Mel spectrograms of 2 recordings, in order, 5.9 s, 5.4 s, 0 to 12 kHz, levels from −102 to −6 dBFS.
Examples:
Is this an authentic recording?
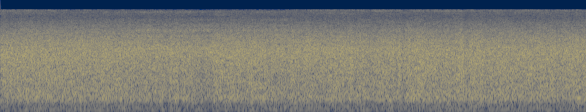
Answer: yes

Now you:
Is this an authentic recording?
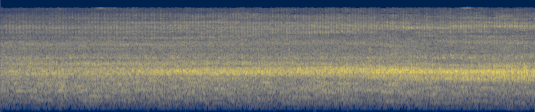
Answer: yes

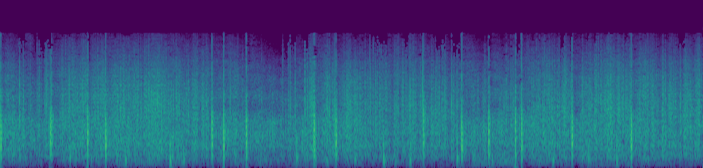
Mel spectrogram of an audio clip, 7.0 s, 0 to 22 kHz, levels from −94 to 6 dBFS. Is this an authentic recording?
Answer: yes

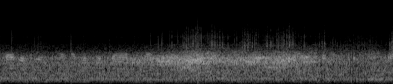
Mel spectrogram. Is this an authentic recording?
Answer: yes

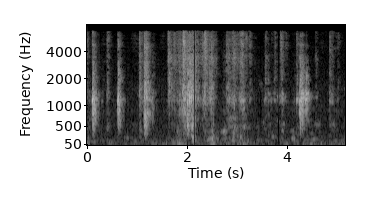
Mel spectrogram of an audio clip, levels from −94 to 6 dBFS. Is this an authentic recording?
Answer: yes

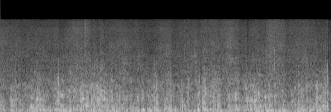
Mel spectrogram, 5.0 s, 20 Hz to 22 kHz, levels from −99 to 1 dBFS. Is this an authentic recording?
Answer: no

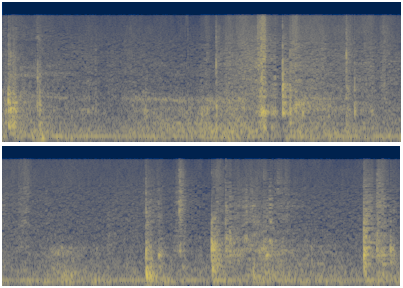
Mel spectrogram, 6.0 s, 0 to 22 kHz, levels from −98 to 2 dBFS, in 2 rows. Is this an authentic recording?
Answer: yes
